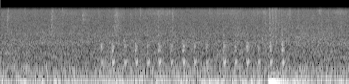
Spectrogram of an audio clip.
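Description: Felt-tip marker writing on paper, squeaking in a quick run of short pips, about seven a second, for a couple of seconds in the middle.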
